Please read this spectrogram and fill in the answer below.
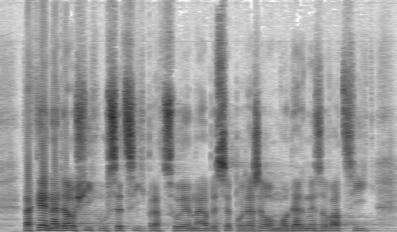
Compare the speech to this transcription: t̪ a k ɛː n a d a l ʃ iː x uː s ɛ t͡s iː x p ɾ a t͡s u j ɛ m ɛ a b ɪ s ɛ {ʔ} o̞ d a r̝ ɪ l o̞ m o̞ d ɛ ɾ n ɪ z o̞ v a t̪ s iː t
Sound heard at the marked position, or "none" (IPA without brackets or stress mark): p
